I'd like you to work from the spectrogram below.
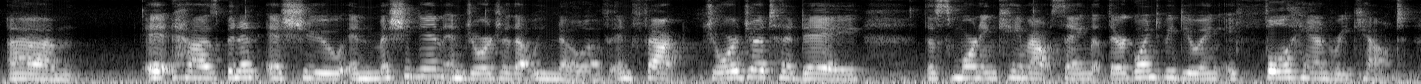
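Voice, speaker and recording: Slightly hoarse woman vlogging casually. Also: mid-range voice, slight background noise, low-quality recording. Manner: chatty, earnest, many ums and restarts. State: a little hoarse. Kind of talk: casual talk to camera to live viewers.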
